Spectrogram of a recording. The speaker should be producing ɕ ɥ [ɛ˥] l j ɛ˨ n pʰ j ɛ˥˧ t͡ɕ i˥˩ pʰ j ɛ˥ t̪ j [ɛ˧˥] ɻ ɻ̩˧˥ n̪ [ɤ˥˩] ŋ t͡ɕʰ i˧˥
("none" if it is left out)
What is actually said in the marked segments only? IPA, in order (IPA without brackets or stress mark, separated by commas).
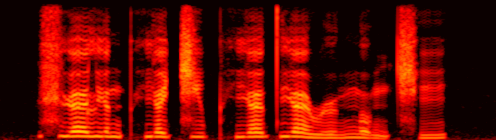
ɛ˥, ɛ˥˩, ɤ̰˨˩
